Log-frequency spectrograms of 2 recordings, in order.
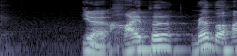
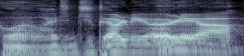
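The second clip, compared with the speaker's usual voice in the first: slow, put-on indignant buyer voice; mock complaining buyer; 4 dB louder, slower than usual. Quoting a buyer who complains about the sale, slow and whiny. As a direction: play the buyer whining slowly.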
